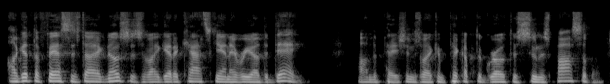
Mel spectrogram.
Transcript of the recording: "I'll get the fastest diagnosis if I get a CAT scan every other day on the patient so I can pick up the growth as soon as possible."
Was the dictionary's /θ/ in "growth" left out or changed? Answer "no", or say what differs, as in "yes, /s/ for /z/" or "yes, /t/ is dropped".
no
